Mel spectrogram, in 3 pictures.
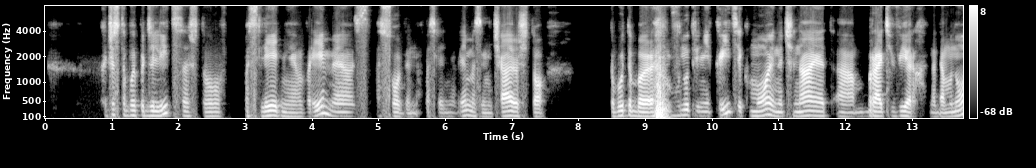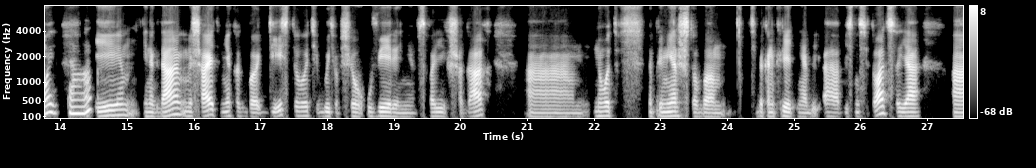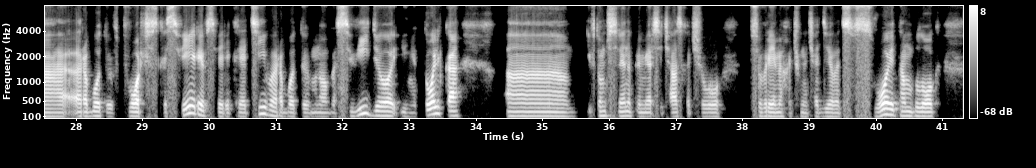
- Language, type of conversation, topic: Russian, advice, Как перестать позволять внутреннему критику подрывать мою уверенность и решимость?
- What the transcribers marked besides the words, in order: chuckle; lip smack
